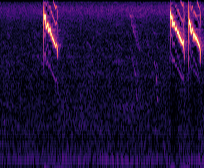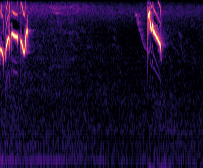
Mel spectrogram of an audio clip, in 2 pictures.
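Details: Singing white-eye on a lure track meant to make white-eyes sing quickly: a lone high slurred note, then a longer chattering phrase of about seven bouncing high notes, then another single whistle, with a low steady hum.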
